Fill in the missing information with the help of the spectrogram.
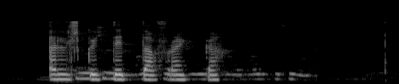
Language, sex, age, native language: Icelandic, female, 10, Icelandic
